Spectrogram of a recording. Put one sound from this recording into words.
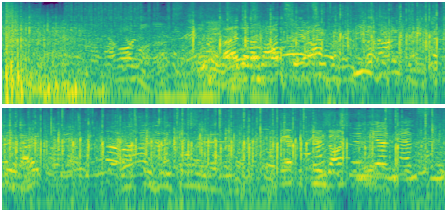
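Men and women chatter in a crowd outdoors.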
